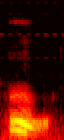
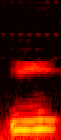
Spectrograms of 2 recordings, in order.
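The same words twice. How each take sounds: First: The vowel is a plain back u. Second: The vowel is a rounded front ü. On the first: The speaker calls it wrong. "not U" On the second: The speaker calls it right. "Notice it has the U sound"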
